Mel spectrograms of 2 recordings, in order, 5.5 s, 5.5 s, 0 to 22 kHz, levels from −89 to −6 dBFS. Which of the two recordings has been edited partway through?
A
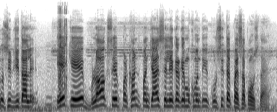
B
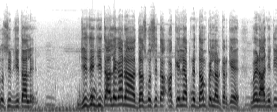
A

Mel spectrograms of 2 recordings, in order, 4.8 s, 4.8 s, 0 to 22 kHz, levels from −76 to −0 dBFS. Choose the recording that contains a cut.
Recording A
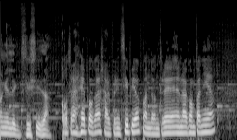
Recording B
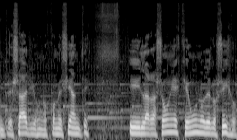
A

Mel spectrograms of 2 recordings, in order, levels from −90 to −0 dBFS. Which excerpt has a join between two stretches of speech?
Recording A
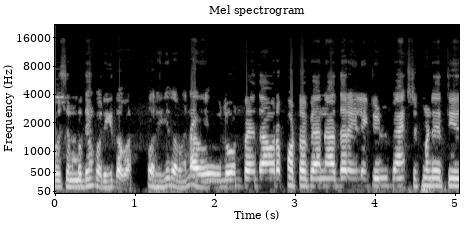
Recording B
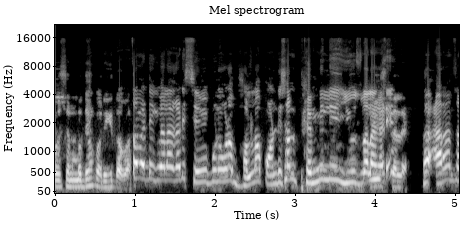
B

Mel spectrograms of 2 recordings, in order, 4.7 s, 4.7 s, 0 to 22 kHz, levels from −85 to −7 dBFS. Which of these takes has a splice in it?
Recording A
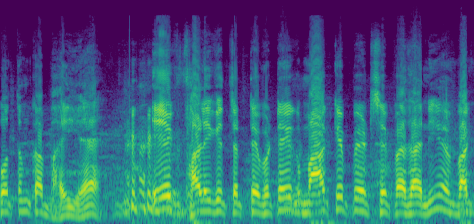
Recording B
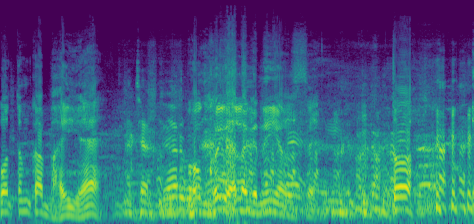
A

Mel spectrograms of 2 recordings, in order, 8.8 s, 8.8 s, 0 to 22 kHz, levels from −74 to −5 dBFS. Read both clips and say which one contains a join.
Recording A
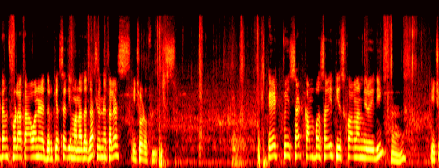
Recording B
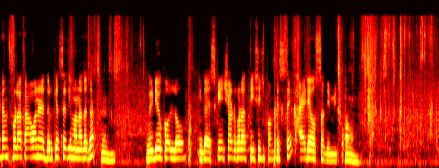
A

